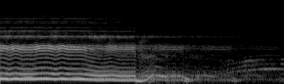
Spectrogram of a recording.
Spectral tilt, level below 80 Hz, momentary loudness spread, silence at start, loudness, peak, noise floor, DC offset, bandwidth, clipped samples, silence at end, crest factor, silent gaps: -5.5 dB/octave; -70 dBFS; 23 LU; 0 s; -29 LUFS; -16 dBFS; -49 dBFS; under 0.1%; 10.5 kHz; under 0.1%; 0 s; 14 dB; none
